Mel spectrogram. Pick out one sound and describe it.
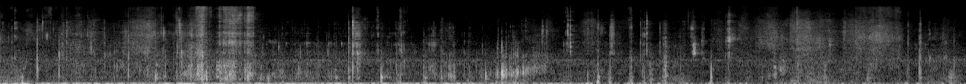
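Plastic gloves crinkle as a young woman tears food apart.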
